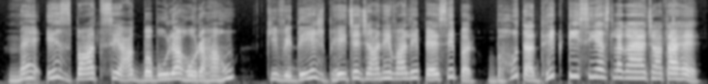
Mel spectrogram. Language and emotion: Hindi, angry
